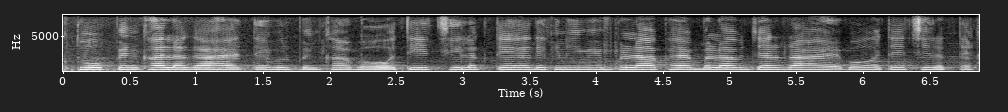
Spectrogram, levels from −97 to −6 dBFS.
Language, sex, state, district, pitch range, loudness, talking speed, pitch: Maithili, female, Bihar, Supaul, 275-290 Hz, -16 LUFS, 210 wpm, 280 Hz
